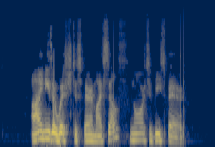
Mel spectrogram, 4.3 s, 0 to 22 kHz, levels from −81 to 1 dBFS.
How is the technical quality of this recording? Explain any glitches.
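Three loud pops break into the speech, and the speech carries on underneath each one. Loud pop, at 1.08 to 1.22 s (a double pop), 2.26 to 2.28 s (single) and 3.60 to 3.69 s (double): each is likely a voltage step or spike from a plug, switch, static discharge or driver glitch, added to the signal and shaped by the following circuitry. Each is heard as a sharp thump standing roughly 20 dB above the speech, with the doubled ones arriving in quick succession.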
